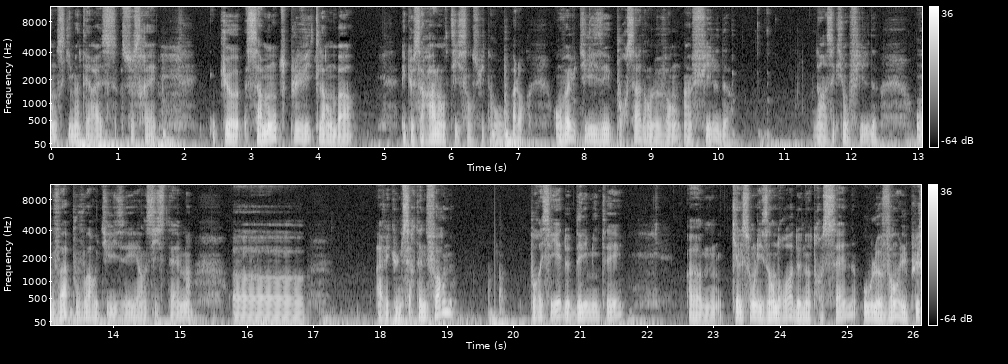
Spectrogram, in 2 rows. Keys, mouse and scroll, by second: 7.9 click, 10.5 click.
